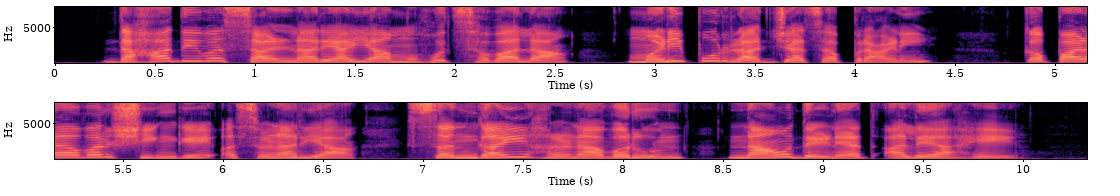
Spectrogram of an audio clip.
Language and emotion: Marathi, neutral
